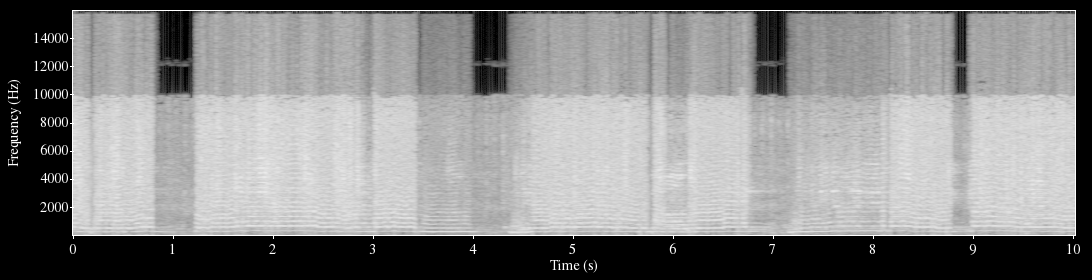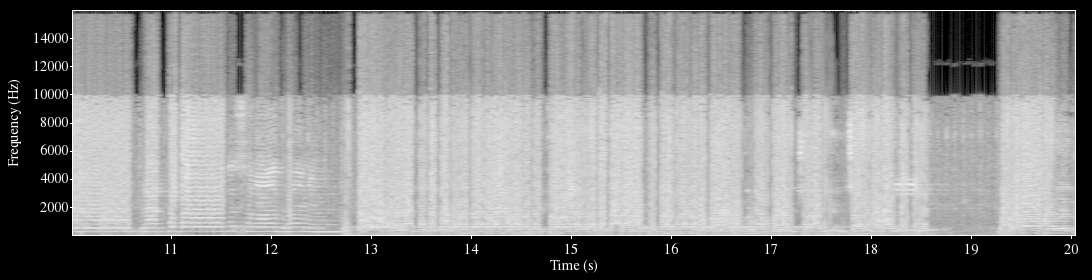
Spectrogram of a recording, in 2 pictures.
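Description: A crowd of men and boys sings together slowly.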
